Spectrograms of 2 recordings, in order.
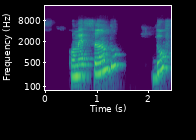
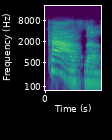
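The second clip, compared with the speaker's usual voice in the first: "Casa" with a strong, stretched CA and a weak sa; stronger first syllable; 6 semitones lower, 3 dB louder than usual. Shown as a demonstration. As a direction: punch the CA of "Casa", let sa drop. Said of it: "foi pronunciada mais fortemente".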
